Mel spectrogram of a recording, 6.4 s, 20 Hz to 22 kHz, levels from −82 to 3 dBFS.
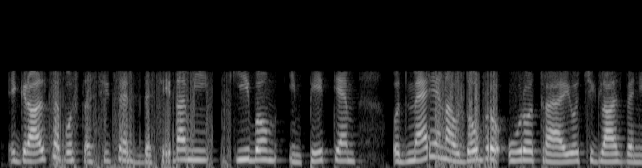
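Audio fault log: throughout, Bluetooth CVSD headset codec: muffled, narrowband sound with scratchy s sounds and granular hiss; the one-bit delta coder, which fits 64 kbps, passes nothing above 3.8 kHz.
0.50–2.30 s and 4.35–4.96 s, loose connector crackle: irregular bursts of crackling and scratching as a faulty contact rapidly makes and breaks, chopping the signal.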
